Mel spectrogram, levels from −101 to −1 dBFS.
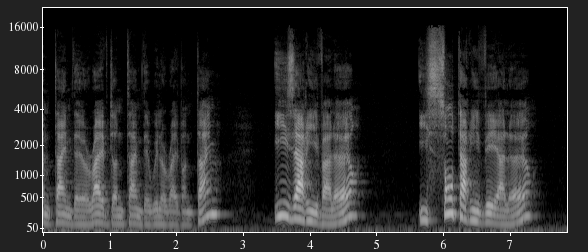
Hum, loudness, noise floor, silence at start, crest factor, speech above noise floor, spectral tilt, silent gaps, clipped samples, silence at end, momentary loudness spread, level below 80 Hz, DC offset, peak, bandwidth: none; -40 LUFS; -77 dBFS; 0 s; 22 dB; 37 dB; -4 dB/octave; none; under 0.1%; 0.55 s; 16 LU; -76 dBFS; under 0.1%; -18 dBFS; 16.5 kHz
